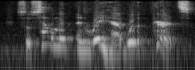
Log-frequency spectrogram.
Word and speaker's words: Salmon: Nashon's son, Salmon, it's spelled like the fish, but it's pronounced differently. Salmon did enter the promised land.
